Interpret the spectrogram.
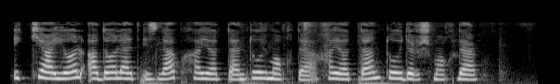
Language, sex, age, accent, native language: Uzbek, female, 18-24, Toshkent shahri, Uzbek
